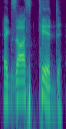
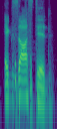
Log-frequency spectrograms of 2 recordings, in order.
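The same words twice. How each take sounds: First: "Exhausted" broken as egg-zaus, tid; teacher's low model of "Exhausted", last syllable set apart; stress on final syllable sound. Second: Said in the usual way. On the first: Shown as a demonstration. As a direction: pause before a crisp "tid" ending in "Exhausted". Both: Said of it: "there's tid".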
